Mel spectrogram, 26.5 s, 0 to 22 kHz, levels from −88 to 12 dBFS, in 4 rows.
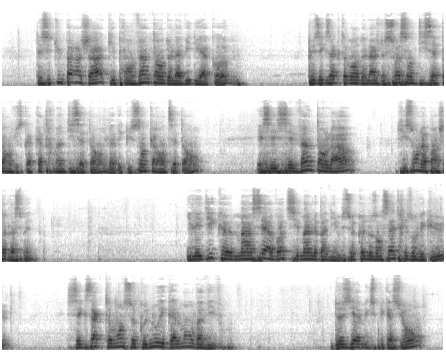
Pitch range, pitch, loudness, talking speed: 120-155 Hz, 140 Hz, -13 LUFS, 150 wpm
